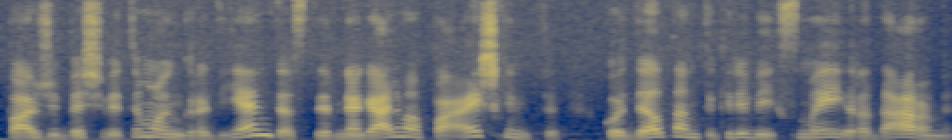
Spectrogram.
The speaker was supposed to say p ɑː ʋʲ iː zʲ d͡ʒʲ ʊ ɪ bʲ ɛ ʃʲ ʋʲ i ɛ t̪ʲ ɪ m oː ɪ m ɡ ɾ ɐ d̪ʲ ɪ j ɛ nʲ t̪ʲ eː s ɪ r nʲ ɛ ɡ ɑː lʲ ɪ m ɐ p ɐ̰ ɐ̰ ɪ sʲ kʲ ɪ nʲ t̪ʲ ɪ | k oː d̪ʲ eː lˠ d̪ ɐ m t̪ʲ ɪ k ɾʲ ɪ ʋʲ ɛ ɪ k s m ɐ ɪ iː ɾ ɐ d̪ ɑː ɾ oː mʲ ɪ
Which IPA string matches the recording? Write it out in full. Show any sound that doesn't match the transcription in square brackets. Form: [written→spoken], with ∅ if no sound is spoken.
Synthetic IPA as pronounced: p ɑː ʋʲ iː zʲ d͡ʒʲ ʊ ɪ bʲ ɛ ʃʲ ʋʲ i ɛ t̪ʲ ɪ m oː ɪ [m→ŋ] ɡ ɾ ɐ d̪ʲ ɪ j ɛ nʲ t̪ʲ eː s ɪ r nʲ ɛ ɡ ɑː lʲ ɪ m ɐ p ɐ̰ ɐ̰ ɪ [sʲ→ʃʲ] kʲ ɪ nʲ t̪ʲ ɪ | k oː d̪ʲ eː lˠ [d̪→t̪] ɐ m t̪ʲ ɪ k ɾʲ ɪ ʋʲ ɛ ɪ k s m ɐ ɪ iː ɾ ɐ d̪ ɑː ɾ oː mʲ ɪ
